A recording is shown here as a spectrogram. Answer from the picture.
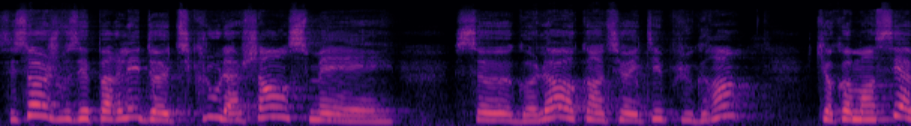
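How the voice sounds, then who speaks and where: Pitch swings very widely at a fairly slow pace. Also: woman. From Quebec. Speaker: storyteller. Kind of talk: live stage storytelling. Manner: humorous.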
